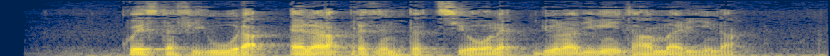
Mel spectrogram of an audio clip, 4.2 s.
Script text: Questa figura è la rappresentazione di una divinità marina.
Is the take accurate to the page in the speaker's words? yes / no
yes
